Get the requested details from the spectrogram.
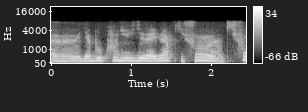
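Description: A woman speaks at a fairly slow pace in a medium pitch. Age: 20s. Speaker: freelance UX researcher. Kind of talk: interview. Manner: halting, many repetitions and fillers.

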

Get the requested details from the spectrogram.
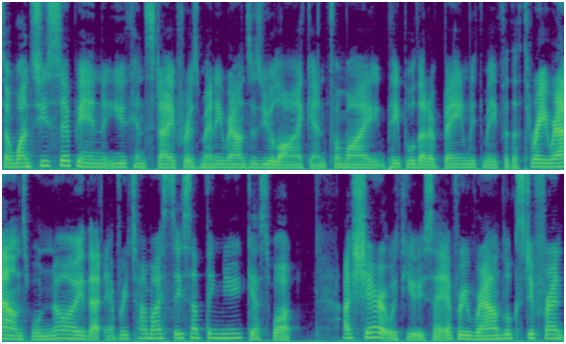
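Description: A woman with an Australian accent, a fairly low pitch and ordinary pitch variation, at a fairly quick pace with hardly any pauses, on a very clean recording with a silent background. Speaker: health and healing coach. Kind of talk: casual solo podcast chat.

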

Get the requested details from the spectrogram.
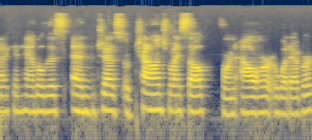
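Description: Fairly low-pitched woman's voice in a Philadelphia accent, fairly quick and monotone with flat intonation, in a very clean recording against a silent background. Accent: Philadelphia American. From Philadelphia area, US. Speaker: podcast host and horror zine editor. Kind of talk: casual chat.

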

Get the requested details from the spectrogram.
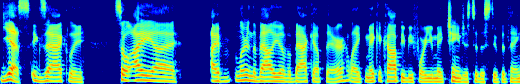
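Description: In an ordinary speaking voice, a man with an American accent talks at a fairly high pitch with ordinary pitch variation, recorded very cleanly with a silent background and a dry, close sound with no echo. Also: moderate pace. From US Pacific Northwest. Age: 40s. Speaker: software company co-founder. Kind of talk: casual interview conversation.

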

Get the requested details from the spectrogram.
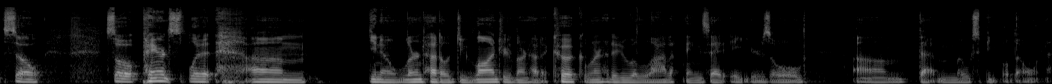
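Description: A man with an American accent, an ordinary speaking voice, fairly low pitch, moderate pace and fairly even intonation, in a very clean recording with a silent background. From Upper Peninsula of Michigan. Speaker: church volunteer leader. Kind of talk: testimony.

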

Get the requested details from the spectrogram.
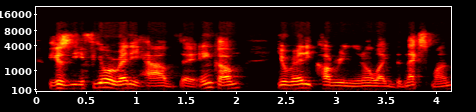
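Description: This man speaks very fast with a Lithuanian accent. His pitch varies in an ordinary way. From rural Lithuania. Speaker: writer and content marketer. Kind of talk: interview. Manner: frequent fillers and repetitions.

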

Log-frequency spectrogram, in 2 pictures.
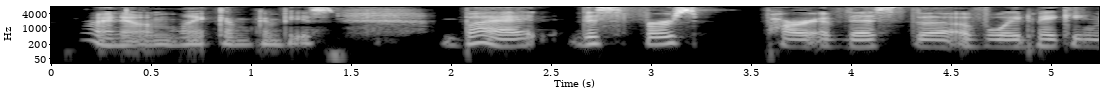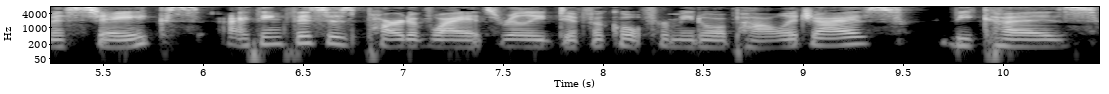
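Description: Speaking at a moderate pace with a fairly low pitch, a woman shows vocal fry, a bright, sharp tone and lively intonation, with a dry, close sound and no echo. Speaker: podcast host. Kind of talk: casual chat. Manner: soft-spoken.

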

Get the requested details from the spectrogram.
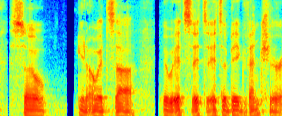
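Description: Very deep and low, the man's voice carries vocal fry. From British overseas territory. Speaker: podcast host. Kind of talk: casual chat.

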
